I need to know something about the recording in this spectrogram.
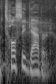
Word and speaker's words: Tulsi Gabbard: Oh, Tulsi Gabbard.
